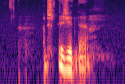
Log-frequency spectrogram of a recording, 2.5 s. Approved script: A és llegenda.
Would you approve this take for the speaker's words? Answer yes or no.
yes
